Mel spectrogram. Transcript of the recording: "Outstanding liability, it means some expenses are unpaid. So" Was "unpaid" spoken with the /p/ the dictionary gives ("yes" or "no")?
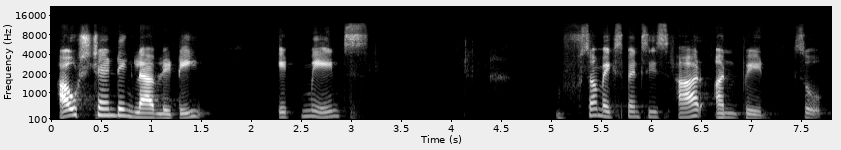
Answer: yes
